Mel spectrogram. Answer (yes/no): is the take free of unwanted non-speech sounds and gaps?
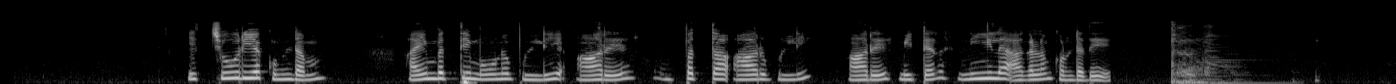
no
